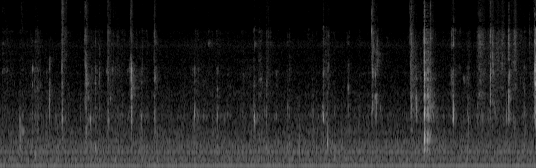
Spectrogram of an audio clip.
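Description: A person chewing crispy breaded fried fish with closed lips: scattered small crunches and mouth clicks over a faint steady hum, the loudest crunch about eight and a half seconds in.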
